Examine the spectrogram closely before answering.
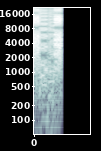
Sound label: cut, attack sound; カタナ１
